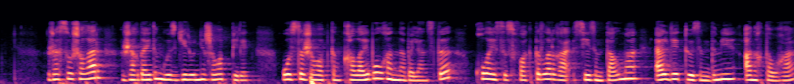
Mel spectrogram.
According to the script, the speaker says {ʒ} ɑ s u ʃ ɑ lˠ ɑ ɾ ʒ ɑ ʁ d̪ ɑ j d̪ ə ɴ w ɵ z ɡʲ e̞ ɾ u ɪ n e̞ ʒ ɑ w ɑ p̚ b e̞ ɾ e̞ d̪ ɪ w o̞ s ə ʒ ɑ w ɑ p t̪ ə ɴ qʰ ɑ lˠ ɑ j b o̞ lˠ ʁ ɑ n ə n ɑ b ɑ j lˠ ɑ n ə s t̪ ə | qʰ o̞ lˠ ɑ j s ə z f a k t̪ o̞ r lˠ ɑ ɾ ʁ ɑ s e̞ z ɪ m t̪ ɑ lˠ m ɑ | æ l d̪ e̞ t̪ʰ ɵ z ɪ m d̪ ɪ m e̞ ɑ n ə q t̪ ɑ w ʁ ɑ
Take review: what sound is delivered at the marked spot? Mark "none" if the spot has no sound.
ʒ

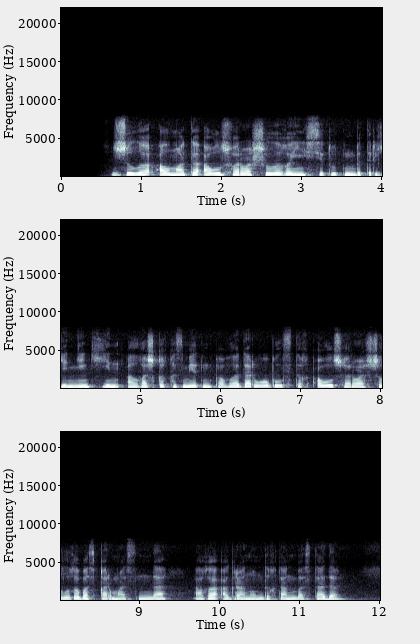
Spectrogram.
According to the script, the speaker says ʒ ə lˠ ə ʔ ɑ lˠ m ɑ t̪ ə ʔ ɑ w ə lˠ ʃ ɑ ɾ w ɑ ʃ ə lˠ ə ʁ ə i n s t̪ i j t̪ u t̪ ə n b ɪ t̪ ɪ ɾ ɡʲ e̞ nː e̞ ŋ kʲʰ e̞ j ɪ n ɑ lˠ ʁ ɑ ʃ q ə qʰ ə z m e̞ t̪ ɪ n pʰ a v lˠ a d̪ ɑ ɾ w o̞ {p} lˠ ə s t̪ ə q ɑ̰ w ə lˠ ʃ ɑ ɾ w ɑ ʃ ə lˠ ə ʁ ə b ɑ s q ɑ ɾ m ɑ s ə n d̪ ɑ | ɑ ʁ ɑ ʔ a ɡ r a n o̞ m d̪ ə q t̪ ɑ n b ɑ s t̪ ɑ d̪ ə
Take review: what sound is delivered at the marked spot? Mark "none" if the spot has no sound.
b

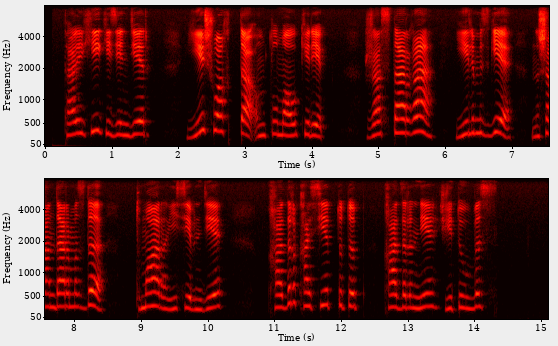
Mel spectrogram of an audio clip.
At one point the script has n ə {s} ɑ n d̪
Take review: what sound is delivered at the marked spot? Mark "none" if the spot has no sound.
ʃ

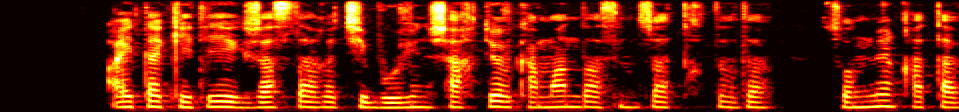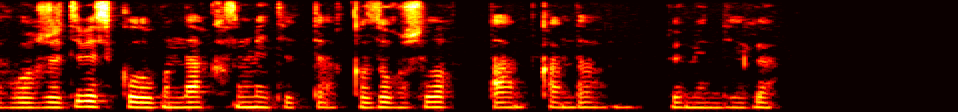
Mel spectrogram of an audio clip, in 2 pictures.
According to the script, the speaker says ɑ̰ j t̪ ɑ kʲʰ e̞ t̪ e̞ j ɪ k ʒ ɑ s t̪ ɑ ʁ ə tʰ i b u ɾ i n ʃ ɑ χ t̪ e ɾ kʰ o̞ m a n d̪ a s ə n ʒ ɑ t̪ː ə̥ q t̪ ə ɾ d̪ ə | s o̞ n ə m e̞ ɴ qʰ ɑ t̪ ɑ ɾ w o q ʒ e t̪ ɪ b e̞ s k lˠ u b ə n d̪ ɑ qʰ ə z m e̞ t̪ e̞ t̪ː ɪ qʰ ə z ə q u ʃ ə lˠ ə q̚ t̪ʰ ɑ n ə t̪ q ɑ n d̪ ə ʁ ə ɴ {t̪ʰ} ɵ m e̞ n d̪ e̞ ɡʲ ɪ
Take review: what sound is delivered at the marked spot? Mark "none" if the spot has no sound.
t̪ʰ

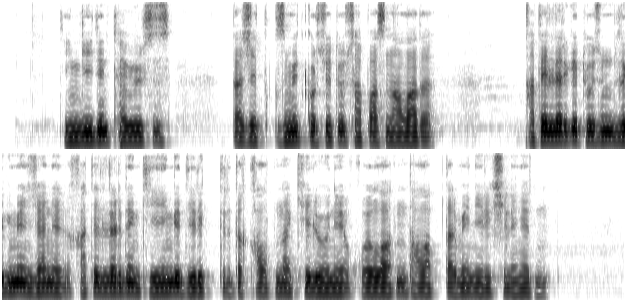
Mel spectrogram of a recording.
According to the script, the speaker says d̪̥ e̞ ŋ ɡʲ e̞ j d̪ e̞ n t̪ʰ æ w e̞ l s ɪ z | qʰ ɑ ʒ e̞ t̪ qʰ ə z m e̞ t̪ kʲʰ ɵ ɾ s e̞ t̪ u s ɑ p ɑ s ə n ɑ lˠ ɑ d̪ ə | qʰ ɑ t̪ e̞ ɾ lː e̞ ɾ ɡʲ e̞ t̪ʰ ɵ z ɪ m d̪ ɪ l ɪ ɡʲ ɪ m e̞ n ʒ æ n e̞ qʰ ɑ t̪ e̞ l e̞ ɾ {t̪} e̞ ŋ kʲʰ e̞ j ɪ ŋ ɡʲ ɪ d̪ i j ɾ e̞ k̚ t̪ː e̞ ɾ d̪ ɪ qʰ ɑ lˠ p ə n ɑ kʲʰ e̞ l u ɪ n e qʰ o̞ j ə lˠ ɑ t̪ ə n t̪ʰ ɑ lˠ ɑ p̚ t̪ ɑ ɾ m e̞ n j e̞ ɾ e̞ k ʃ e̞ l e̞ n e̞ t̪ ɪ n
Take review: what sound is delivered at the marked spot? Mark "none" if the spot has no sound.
d̪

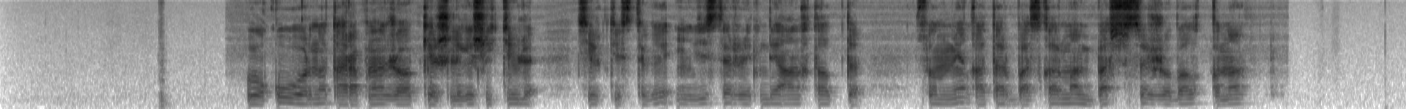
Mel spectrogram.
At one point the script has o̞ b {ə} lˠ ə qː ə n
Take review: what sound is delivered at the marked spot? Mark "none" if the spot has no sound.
ɑ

